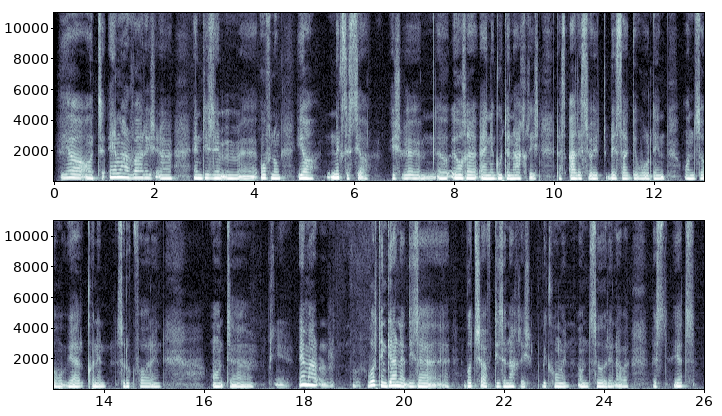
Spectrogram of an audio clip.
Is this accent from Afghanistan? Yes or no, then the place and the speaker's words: yes; Herat, Afghanistan; moved away as an adult; now in Germany; Ich komme aus Afghanistan. Seit 1993 bin ich hier und ich freue mich. Ja, ich komme aus der Stadt Herat und habe ich zwei Schwestern und drei Brüder. Und bin ich auch in Herat zur Schule gegangen bis zum Abitur.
